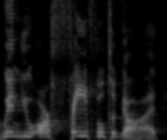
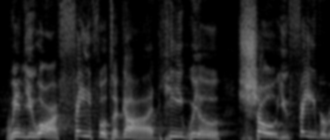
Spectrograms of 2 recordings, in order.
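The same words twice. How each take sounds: First: Said in the usual way. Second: Louder, slower second time; preaching louder. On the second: Shown as a demonstration. Preacher repeats the promise to the church, louder and slower. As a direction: hammer the promise home. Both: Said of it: "hear me out".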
